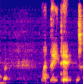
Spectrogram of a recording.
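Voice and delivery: breathy whispered aside; whispering. Real, not acted. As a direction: drop to a whisper. Aside while pets leave.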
